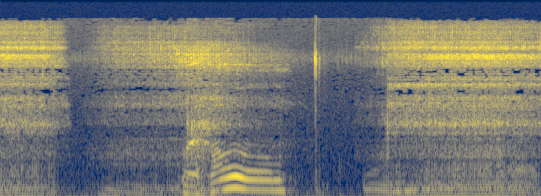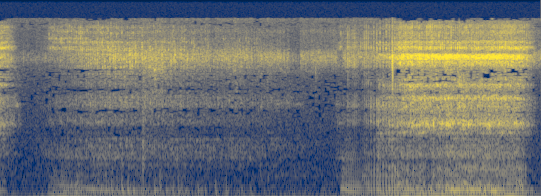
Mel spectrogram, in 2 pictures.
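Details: Worn-out girl sleeping; slow, rhythmic rumbling breaths with a fluttering noise on each breath in, about two breaths over eight seconds. Steady snoring.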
